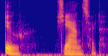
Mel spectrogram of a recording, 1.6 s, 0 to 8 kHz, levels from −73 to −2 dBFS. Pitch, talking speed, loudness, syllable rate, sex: 90 Hz, 110 wpm, -20 LUFS, 5.0 syllables/s, male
